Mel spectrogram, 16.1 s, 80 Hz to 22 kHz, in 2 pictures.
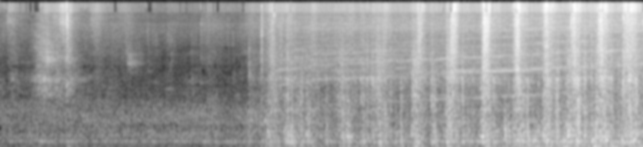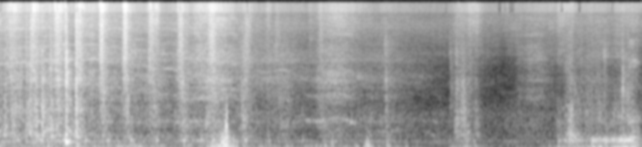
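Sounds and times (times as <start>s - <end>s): washing machine drum turning: 3.2s - 12.0s
rapid knocking and rattling: 3.3s - 11.4s.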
